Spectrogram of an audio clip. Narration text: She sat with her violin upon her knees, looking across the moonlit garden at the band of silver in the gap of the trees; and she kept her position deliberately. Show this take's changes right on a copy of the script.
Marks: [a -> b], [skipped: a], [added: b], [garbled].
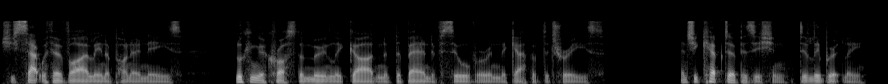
She sat with her violin upon her knees, looking across the moonlit garden at the band of silver in the gap of the trees; and she kept her position deliberately.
